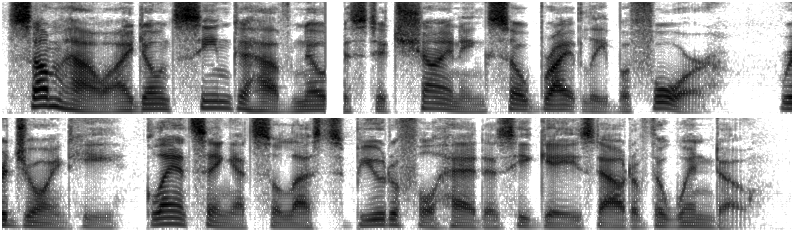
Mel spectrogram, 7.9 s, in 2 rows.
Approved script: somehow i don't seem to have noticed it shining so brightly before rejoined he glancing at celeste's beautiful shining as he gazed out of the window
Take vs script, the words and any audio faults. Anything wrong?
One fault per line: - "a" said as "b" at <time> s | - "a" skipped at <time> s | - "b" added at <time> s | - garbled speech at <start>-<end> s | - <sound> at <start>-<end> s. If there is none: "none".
- dropout at 1.6-1.7 s
- "shining" said as "head" at 6.1 s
